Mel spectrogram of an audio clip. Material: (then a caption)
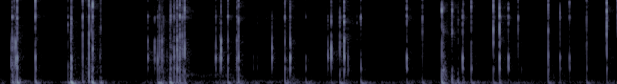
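Plastic, acrylic. Long nails tap on the top edge of a phone in a clear plastic case covered with glued-on matte acrylic press-on nails. About twenty-two sharp, bright plastic clicks come in quick irregular clusters, some blurring into brief scratchy rattles. Each click stops almost instantly, with quiet gaps between bursts.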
